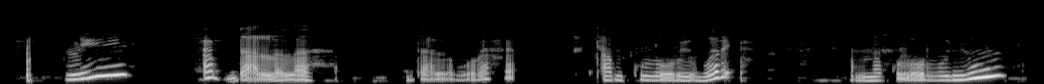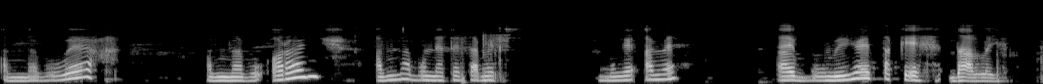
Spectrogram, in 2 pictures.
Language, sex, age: Wolof, female, 18-24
